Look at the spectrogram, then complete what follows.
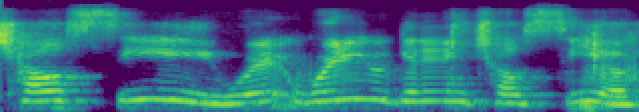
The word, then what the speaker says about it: Chelsea: Your first name is spelled like the way you sounded out, though. C, like the sea, like ocean. Yeah. They say Chelsea, Kelsey.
